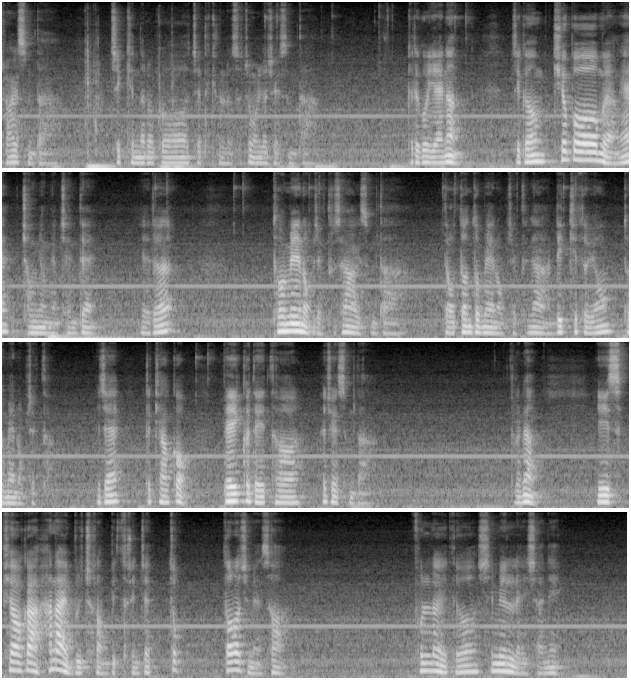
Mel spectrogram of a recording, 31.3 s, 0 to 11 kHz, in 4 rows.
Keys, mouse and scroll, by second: 1.1 g, 4.1-5.7 middle drag, 5.7 click, 9.8 click, 10.8-16.4 drag, 18.1-31.3 drag.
